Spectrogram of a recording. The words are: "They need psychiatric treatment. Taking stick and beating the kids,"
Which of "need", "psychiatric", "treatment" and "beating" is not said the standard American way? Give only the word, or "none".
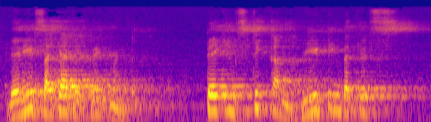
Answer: psychiatric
